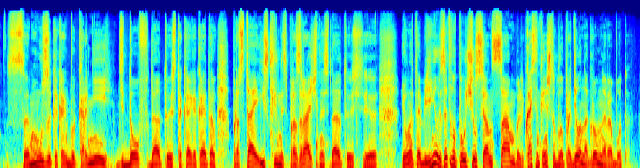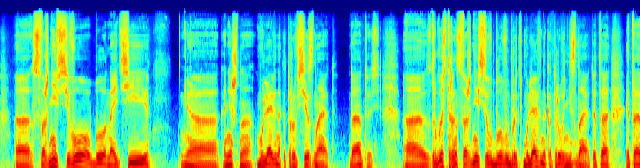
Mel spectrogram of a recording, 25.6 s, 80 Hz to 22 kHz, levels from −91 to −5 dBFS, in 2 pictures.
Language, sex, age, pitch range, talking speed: Russian, male, 40-59, 85-115 Hz, 135 wpm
